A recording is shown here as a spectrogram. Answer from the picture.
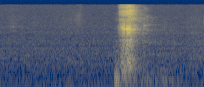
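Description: A man's short, sharp intake of breath close to the microphone, a little over a second in, against quiet room noise.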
